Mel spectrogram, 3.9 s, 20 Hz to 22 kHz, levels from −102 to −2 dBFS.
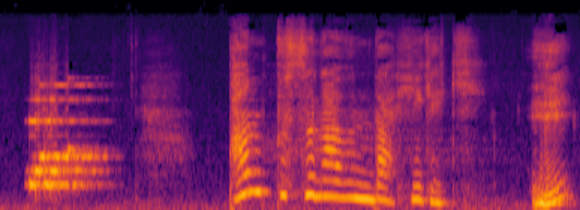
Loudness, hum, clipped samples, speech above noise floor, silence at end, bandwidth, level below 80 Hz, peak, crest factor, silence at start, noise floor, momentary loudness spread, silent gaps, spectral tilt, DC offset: -27 LUFS; none; under 0.1%; 26 dB; 0.05 s; 16 kHz; -58 dBFS; -14 dBFS; 12 dB; 0.15 s; -52 dBFS; 12 LU; none; -5 dB/octave; under 0.1%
